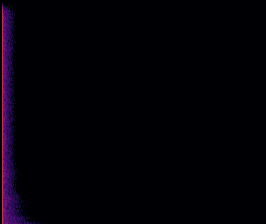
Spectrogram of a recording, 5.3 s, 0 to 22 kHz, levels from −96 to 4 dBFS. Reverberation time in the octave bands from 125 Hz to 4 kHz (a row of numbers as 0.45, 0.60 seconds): 1.9, 1.5, 1.3, 1.0, 0.95, 0.65 seconds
